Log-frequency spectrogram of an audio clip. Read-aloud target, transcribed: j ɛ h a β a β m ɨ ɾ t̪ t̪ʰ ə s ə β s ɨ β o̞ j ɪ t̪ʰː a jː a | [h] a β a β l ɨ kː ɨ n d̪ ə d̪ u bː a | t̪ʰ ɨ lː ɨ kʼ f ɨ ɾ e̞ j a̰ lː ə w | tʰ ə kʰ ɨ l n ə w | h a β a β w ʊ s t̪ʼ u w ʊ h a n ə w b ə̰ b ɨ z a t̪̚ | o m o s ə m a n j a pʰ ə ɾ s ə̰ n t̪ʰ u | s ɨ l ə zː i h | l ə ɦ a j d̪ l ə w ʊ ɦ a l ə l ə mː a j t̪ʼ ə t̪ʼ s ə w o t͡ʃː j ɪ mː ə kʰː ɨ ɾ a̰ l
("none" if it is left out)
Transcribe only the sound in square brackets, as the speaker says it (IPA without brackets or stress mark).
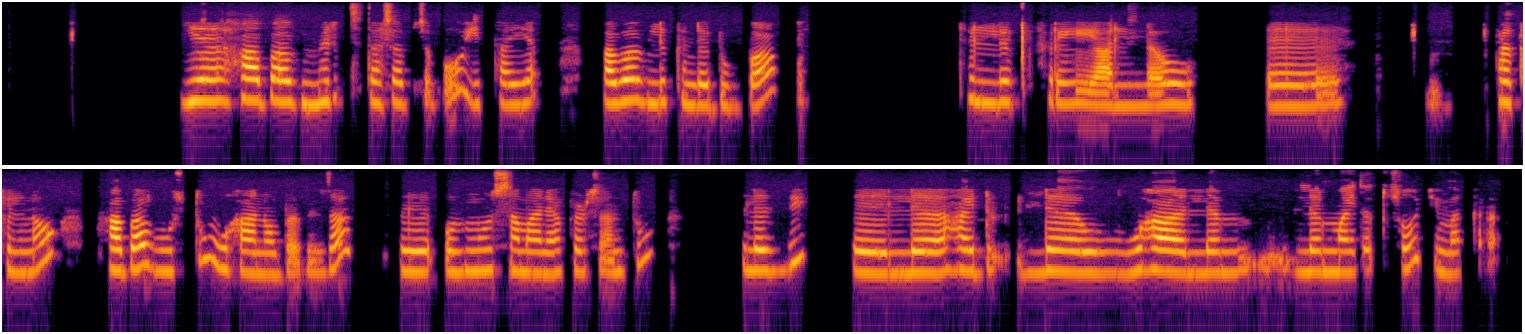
h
